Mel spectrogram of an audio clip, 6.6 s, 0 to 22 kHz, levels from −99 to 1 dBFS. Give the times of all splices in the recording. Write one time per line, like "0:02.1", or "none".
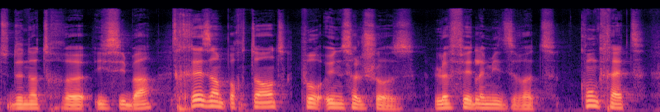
0:00.9
0:01.7
0:02.9
0:04.3
0:04.8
